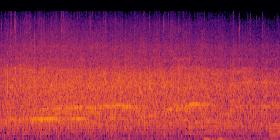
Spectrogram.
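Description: A crowd applauds steadily, a dense, continuous wash of clapping hands that stays fairly even in loudness for several seconds, with faint voices and a few cheers mixed in.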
